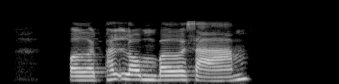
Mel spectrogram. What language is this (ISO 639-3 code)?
tha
